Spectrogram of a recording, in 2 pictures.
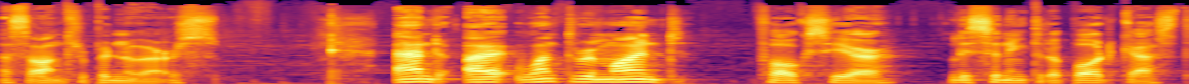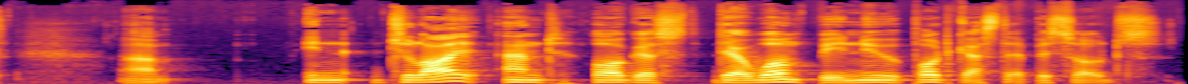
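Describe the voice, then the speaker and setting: A man's voice: lowish voice, creaky. A man speaking as a podcast host, introducing and presenting in a prepared but personal style. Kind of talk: podcast intro, sponsor read and interview.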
